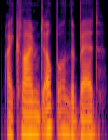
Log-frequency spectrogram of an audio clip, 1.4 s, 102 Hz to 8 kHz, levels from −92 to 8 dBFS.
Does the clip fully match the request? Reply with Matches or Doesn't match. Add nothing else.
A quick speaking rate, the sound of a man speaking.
Matches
